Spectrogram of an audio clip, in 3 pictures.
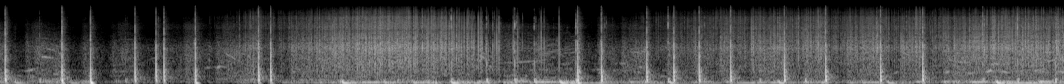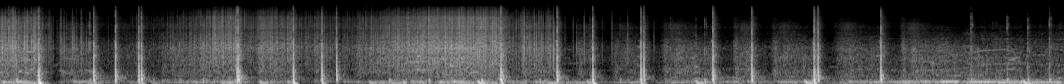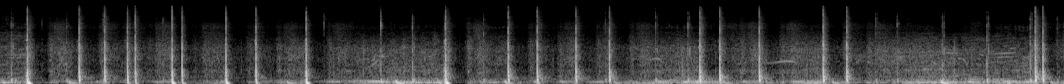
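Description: Aerial fireworks bursting in quick succession: many sharp bangs throughout, with several stretches of dense hissing noise lasting a few seconds each.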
